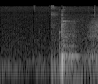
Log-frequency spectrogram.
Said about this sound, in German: Jetzt muss ich husten.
